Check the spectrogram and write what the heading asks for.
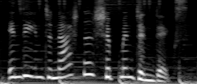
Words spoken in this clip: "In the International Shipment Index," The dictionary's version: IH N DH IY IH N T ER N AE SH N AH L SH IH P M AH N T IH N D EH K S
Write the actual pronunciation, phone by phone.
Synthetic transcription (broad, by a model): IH N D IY IH N T ER N AE SH N AH L SH IH P M AH N T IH N D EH K S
